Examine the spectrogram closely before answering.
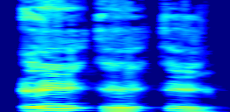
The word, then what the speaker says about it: et: That's how you say and in French. E. And don't ask me why, except for, and that really makes me mad with such a delicate aria, that most tenors, instead of saying E de tristesse, they say I de tristesse.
